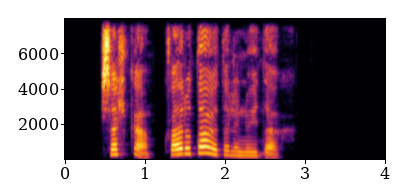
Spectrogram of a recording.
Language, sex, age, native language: Icelandic, female, 40-49, Icelandic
